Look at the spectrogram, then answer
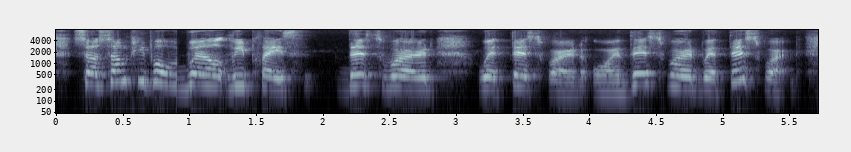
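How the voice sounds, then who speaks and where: A woman with an American accent speaks fairly slowly in a high voice that makes very wide pitch swings. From US Midwest. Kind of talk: casual commentary to camera. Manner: sometimes stumbles over words.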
